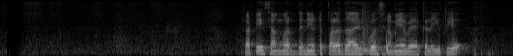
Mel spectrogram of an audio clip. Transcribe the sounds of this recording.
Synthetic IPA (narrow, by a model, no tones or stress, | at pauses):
saʈeːsaŋʋɐrd̪ənejəʈəpalɐd̪aːjəkuʋəsrəmejəʋæjkələjut̪ujə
